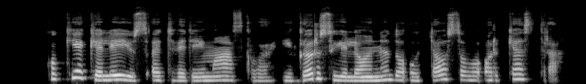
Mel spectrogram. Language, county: Lithuanian, Vilnius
